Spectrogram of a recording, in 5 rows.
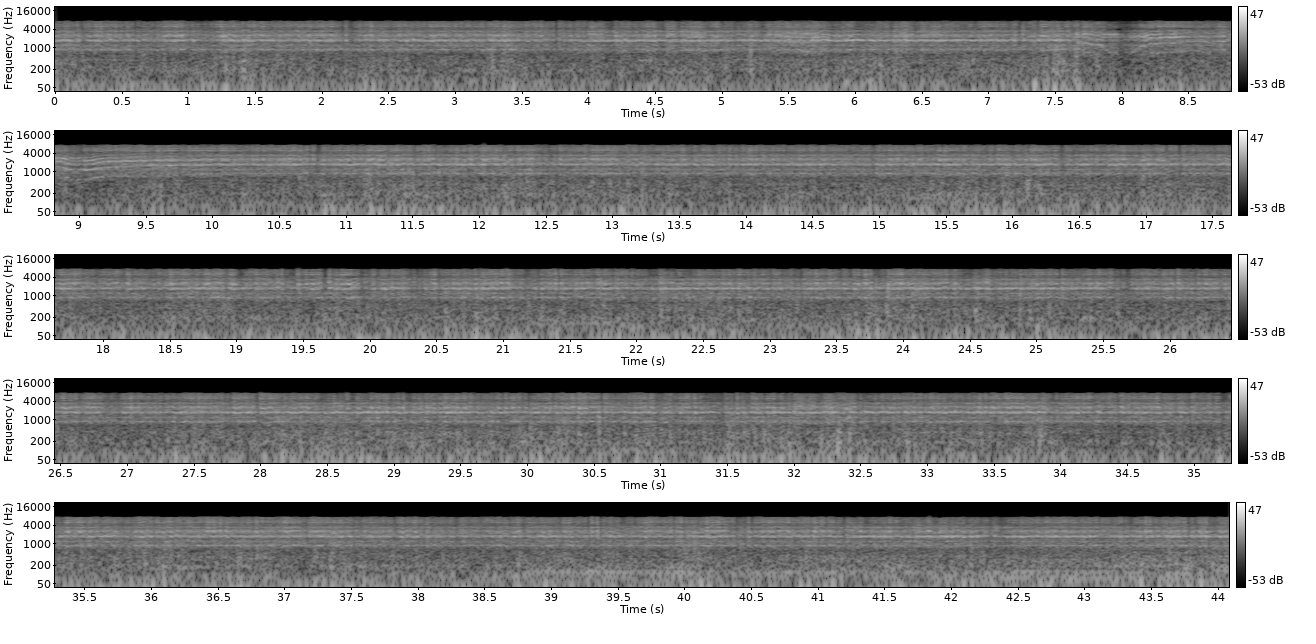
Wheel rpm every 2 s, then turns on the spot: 230, 230, 230, 190, 170, 230, 230, 240, 230, 230, 240, 230, 230, 230, 230, 230, 230, 230, 230, 230, 230, 230.
none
